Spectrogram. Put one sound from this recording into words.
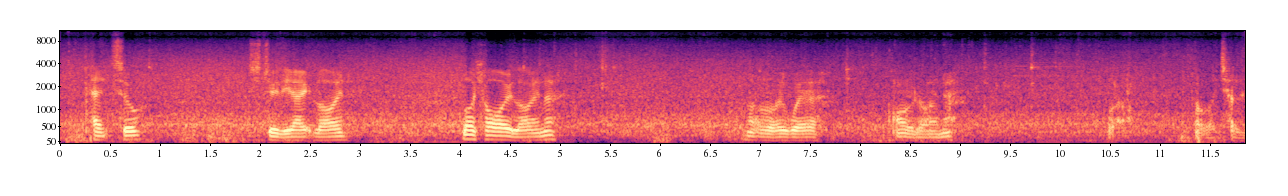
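A knife shaves and scrapes wood in short strokes.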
